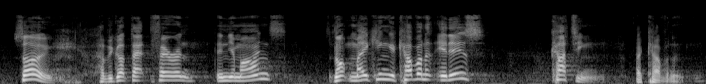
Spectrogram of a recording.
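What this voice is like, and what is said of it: Australian-accented English. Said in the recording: “Hebrew with an Australian accent. And they had a real difficulty sometimes understanding my Australian accent”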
